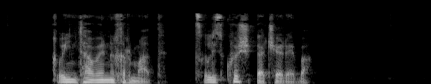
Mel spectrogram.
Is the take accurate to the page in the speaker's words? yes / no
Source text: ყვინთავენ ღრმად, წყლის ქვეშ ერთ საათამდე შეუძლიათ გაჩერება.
no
